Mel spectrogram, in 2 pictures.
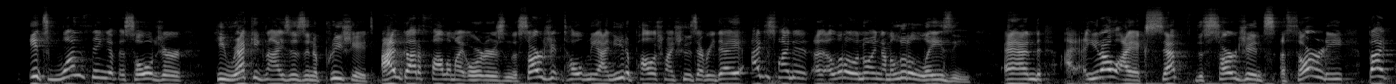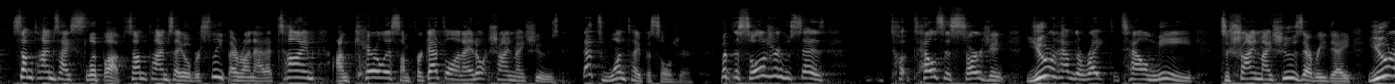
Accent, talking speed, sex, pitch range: American, 215 wpm, male, 220-305 Hz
